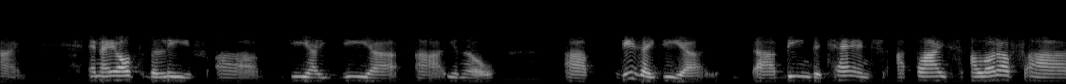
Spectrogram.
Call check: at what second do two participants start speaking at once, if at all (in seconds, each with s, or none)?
none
